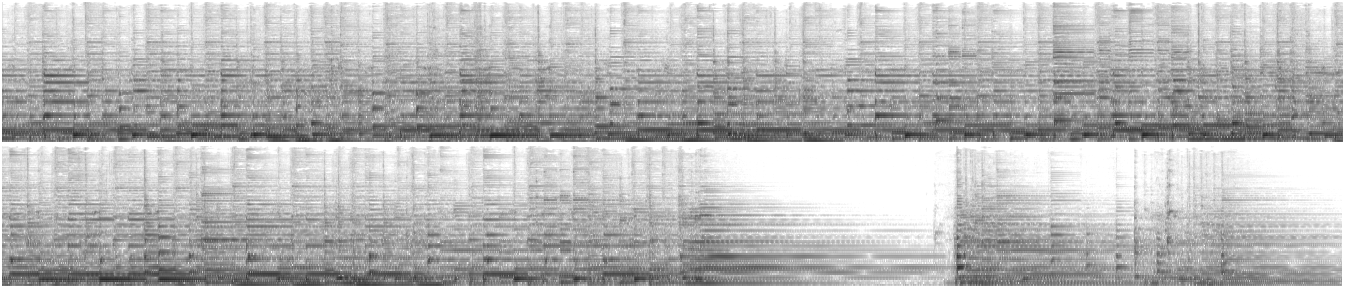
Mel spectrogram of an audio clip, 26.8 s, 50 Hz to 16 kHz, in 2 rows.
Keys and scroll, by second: 16.5 ctrl+8, 16.8 ctrl+f.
